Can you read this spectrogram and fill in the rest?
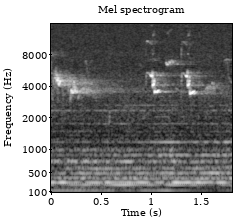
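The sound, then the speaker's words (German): A few short, high bird chirps flutter in at the start and again near the middle, faint, over a steady low humming drone that fills the background; birds singing on a sunny early-summer walk in Dartmoor. “Die Luft ist angefüllt vom Zwitschern der Vögel.”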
